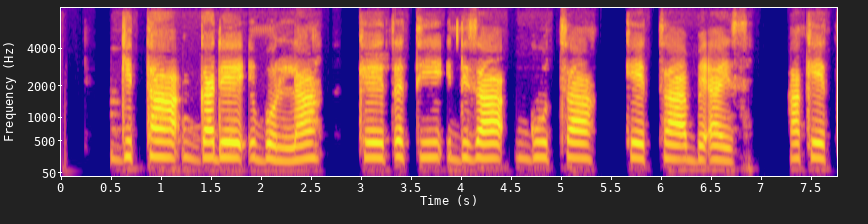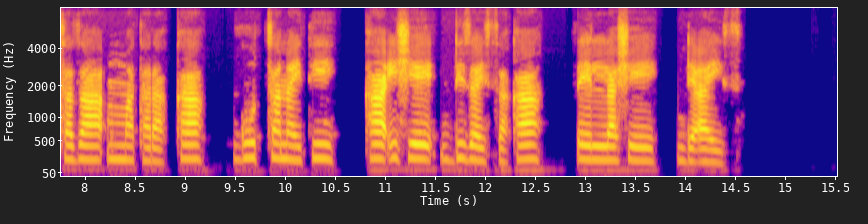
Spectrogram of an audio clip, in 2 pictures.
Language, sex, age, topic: Gamo, female, 25-35, government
